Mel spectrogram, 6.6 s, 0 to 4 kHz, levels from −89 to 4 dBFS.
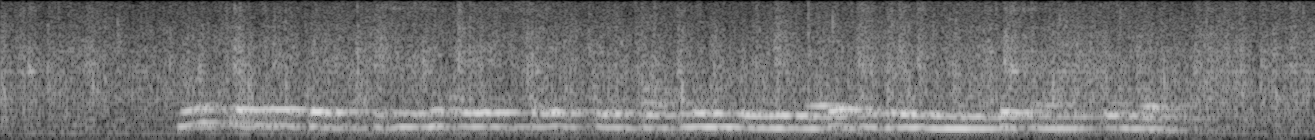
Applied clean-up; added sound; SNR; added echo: none; Rain; 10 dB; reverberation time 1.0 s.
